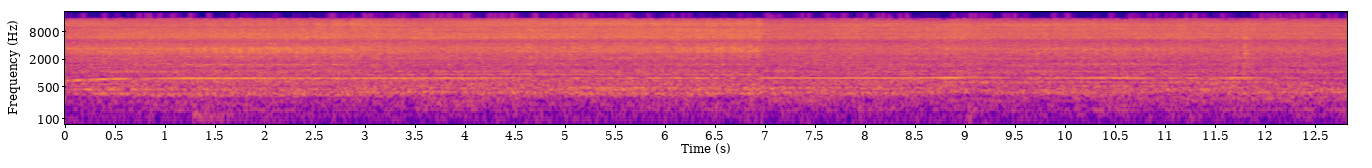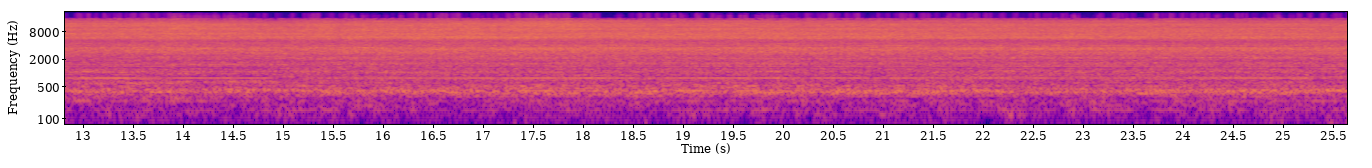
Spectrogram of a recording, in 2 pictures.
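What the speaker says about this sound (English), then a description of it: "Gonna blow dry this with the use of my fingers." A hair dryer blows steadily for the whole stretch while short hair is blow-dried with the fingers. The whine is loud, close and unbroken, with only slight changes as the airflow shifts, and no voices over it.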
